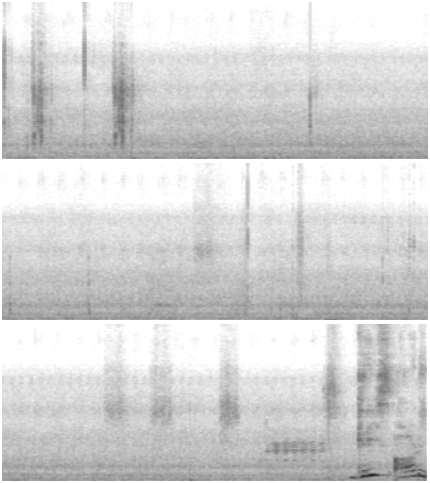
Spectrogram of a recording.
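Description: A Minecraft goat lets out short bleats near the start and again at the end, separated by a long stretch of quiet game background.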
